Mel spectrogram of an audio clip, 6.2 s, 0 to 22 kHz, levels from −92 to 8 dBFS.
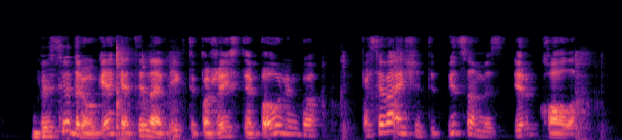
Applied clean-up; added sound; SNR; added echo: neural mask model DeepFilterNet 3.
